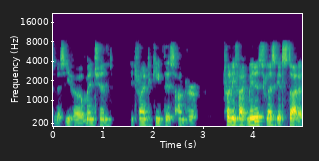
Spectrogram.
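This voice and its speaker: A man with a Dutch accent speaks with fairly even intonation. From Netherlands. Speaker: software company founder. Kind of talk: webinar presentation. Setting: online webinar.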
